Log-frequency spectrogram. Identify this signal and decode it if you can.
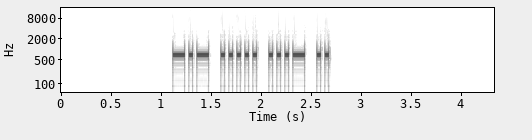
Morse code, heard as a keyed tone, about 30 wpm, 700 Hz. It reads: K5VI
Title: Easy Call Signs Repeated 3x - 30wpm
